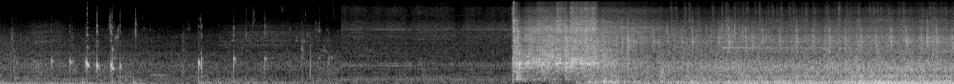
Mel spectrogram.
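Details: Mitsubishi Evo 8 petrol engine, long stood unused, recently oil-changed: steady tapping knock at idle that worsens as it warms. Owner suspected lifters or oil grade; turned out to be the bottom end.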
